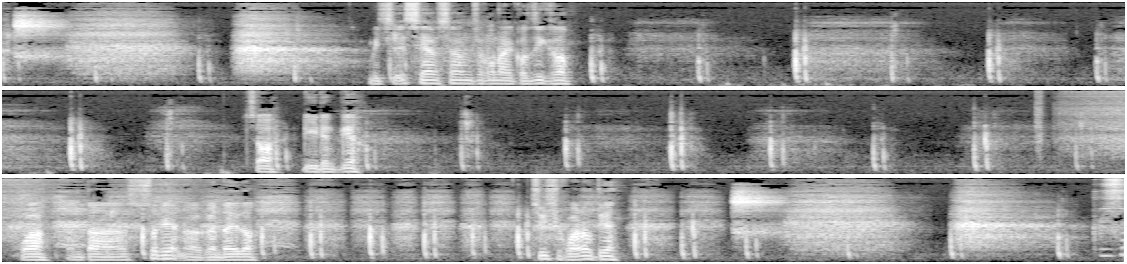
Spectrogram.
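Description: Footsteps tap steadily from a tablet game's small speaker.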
